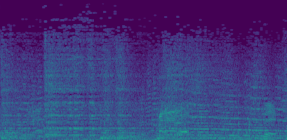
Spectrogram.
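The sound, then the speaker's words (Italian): A flock of sheep bleats almost continuously, several nasal, wavering calls overlapping one another, loud and steady for the whole stretch. “Che ragazze, sono pecore.”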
